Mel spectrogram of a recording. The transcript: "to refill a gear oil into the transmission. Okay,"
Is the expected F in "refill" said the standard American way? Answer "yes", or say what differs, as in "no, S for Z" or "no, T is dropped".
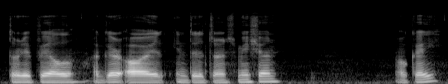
no, P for F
